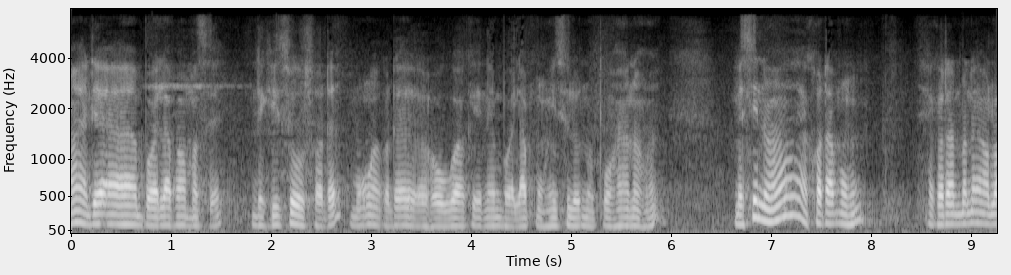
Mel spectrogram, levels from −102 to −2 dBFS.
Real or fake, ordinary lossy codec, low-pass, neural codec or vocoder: fake; AAC, 32 kbps; 7.2 kHz; vocoder, 22.05 kHz, 80 mel bands, Vocos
